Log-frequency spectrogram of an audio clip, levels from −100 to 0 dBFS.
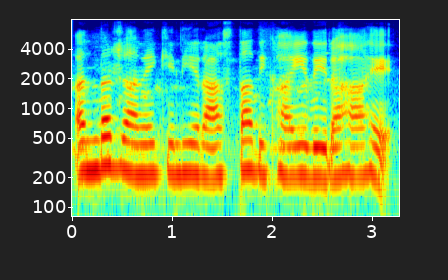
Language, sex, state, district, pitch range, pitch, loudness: Hindi, male, Madhya Pradesh, Dhar, 210-230 Hz, 220 Hz, -15 LUFS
